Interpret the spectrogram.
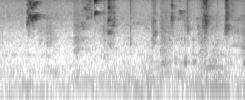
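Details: Short burst of lovebird chirping in the morning: a few thin, high, clipped notes spaced out over a few seconds against a quiet background.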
